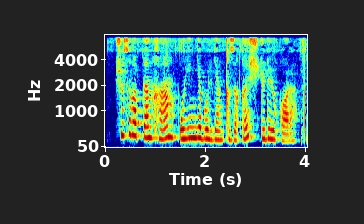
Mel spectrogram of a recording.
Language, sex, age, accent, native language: Uzbek, female, under 19, Farg'ona, Uzbek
